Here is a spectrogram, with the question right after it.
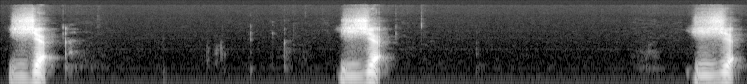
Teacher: the j sound is made similarly to the sh, but with a little voice added. It's like a buzzing or humming sound. Put your tongue near the roof of your mouth, just like the sh, but this time add your voice to create a soft buzzing sound like j.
